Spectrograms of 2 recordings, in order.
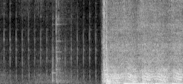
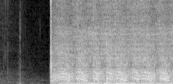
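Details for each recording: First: Mercedes OM diesel never run before: faint ticking, then the starter engages on its own with no key turned and the engine cranks and catches into a steady rough idle; starter wiring fault needing work. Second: Mercedes OM diesel that has sat for years and never run, cranking on a bigger battery swapped in: brisk, even cranking at about eight compression pulses a second with no dragging or slowing; strong, healthy cranking.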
